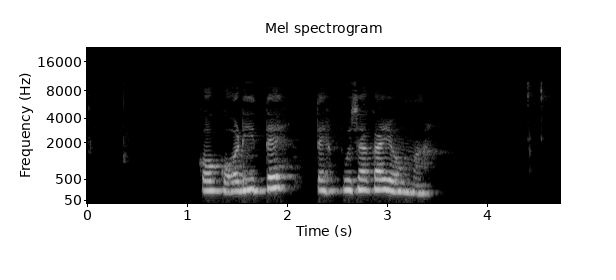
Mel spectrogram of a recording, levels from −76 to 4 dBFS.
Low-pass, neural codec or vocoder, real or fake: 9.9 kHz; vocoder, 44.1 kHz, 128 mel bands every 512 samples, BigVGAN v2; fake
